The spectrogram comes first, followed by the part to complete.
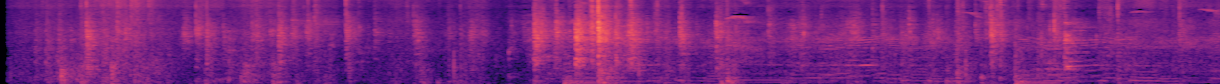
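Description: Dogs playing rough on a tile floor: repeated sharp clicks and scuffles from paws and claws, with short dog vocal sounds, loudest about halfway through. Music plays underneath.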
